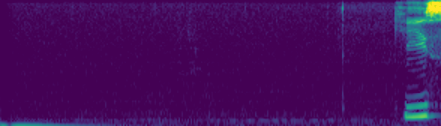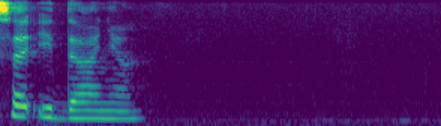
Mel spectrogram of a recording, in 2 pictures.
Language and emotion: Russian, neutral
